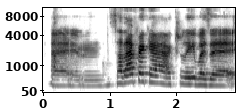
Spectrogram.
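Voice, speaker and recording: In a Californian accent, a woman speaks at a very slow pace. Her tone is bright and sharp, and the background is quiet. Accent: General American (Californian). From US West Coast (Fresno, California). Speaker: fashion designer. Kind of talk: podcast interview.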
